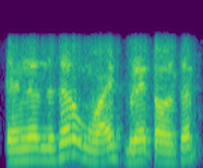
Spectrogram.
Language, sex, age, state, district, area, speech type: Tamil, male, 18-30, Tamil Nadu, Dharmapuri, rural, conversation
